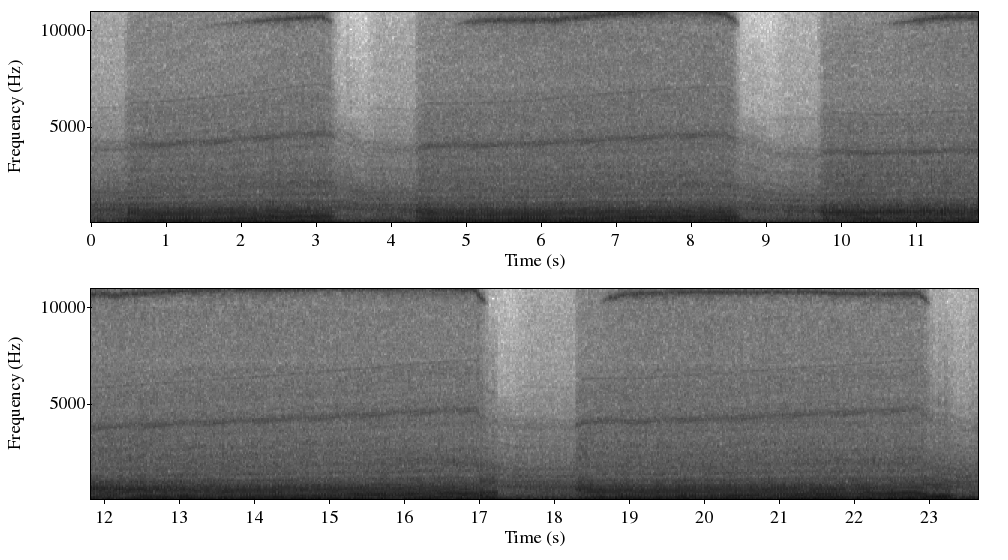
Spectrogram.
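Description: A truck's diesel engine drones loudly, dropping briefly with each gear change.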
